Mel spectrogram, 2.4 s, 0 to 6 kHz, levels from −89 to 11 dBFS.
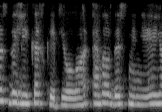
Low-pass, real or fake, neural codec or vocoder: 5.4 kHz; real; none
